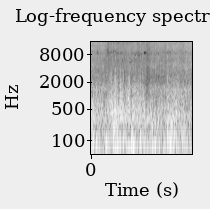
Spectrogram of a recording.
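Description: Wind rushing over the microphone of a camera carried by a skier going downhill, a steady low noise, with the hiss of skis sliding on packed snow beneath it.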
